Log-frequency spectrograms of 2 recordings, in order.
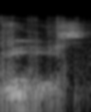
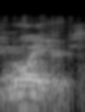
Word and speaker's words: Reuters: It's not Reuters. It's Reuters.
